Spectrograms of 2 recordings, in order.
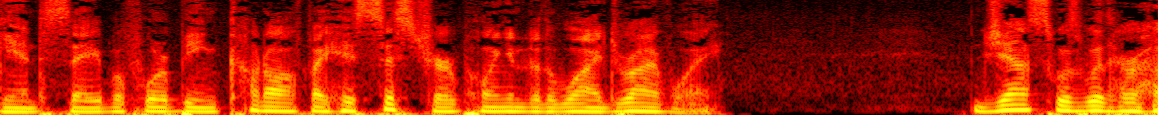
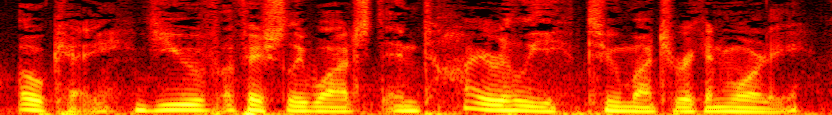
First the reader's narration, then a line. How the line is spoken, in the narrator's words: I said, laughing out loud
